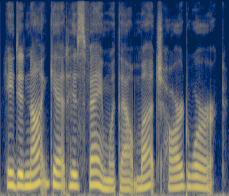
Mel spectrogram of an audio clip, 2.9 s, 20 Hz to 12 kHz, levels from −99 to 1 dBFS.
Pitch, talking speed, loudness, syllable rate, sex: 190 Hz, 210 wpm, -18 LUFS, 4.0 syllables/s, female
